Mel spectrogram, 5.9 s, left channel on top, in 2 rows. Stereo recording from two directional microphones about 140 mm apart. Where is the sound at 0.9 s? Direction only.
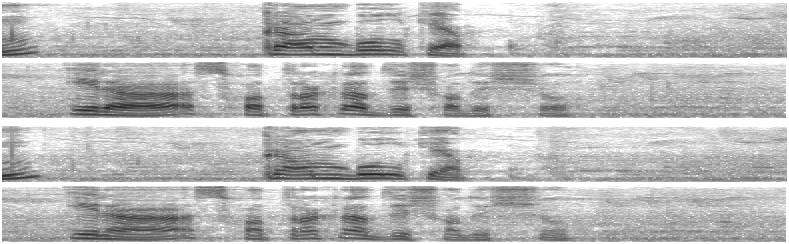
60° left (ahead or behind).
